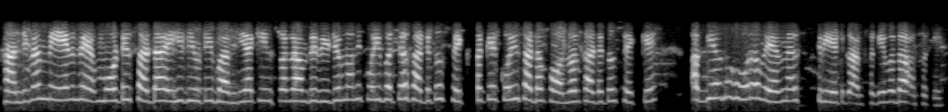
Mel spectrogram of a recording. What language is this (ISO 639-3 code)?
pan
